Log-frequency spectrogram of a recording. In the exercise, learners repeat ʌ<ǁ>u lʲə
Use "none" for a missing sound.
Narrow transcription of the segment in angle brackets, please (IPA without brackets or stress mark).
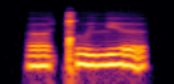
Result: ǃ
